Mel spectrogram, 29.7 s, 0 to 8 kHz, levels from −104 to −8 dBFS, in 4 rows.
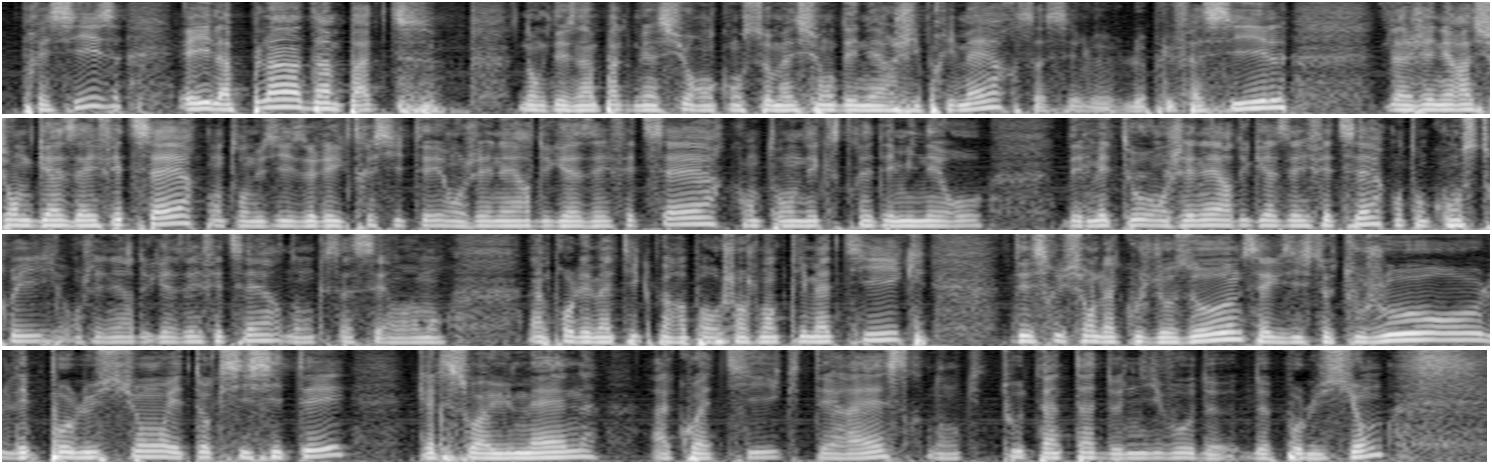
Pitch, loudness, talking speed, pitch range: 130 Hz, -26 LUFS, 210 wpm, 120-140 Hz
